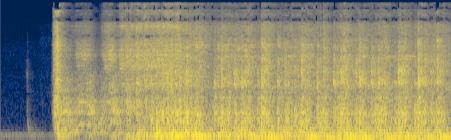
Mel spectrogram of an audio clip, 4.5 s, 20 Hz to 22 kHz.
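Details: Diesel machine kept in the garage, marginally warmer than the -8°F outside, running the same fuel as the failed RTV900: after extra glow time it catches in under a second and settles into a steady, even idle. Normal cold start.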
